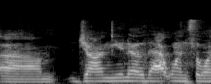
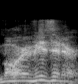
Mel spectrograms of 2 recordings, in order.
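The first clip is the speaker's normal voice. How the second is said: voice like stone grinding on stone; 4 dB louder than usual. Game master voicing a stone voice calling from above the players: grating stone voice. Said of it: "a grating stone voice come from above you".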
